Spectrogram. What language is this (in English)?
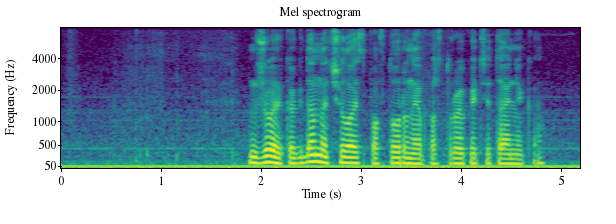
Russian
